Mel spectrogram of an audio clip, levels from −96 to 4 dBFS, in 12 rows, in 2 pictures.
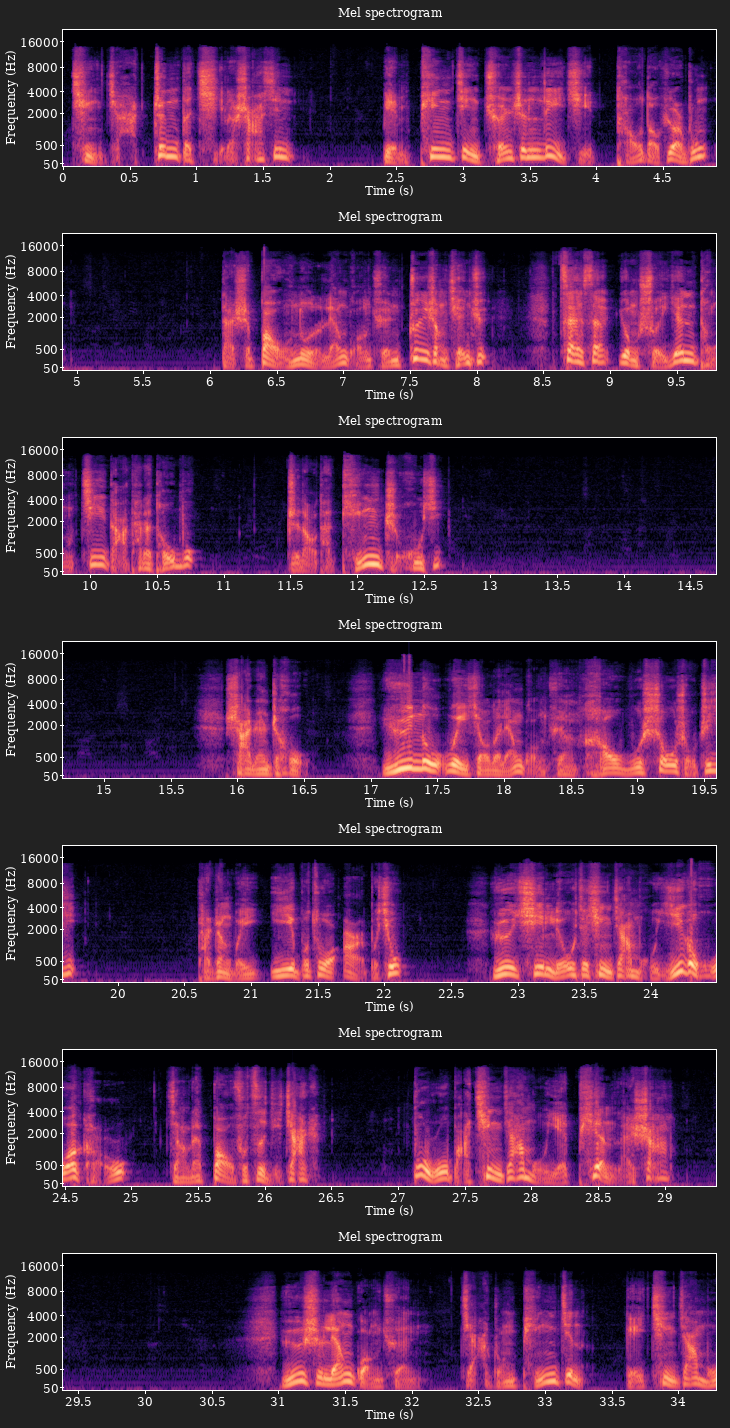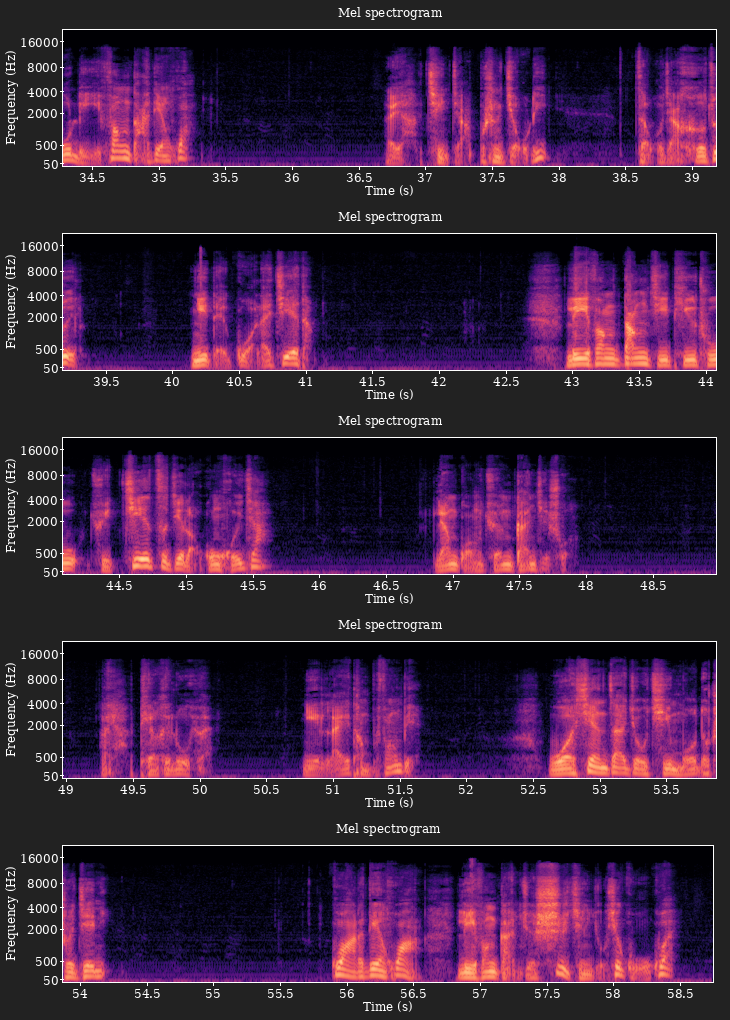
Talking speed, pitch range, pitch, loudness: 205 characters per minute, 75-125 Hz, 75 Hz, -18 LUFS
